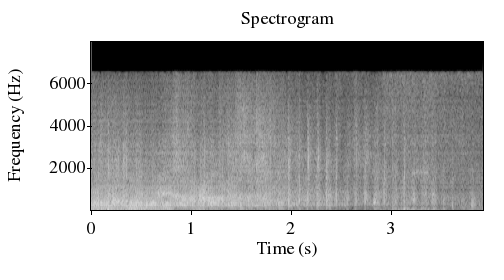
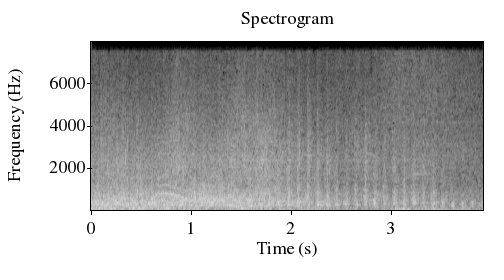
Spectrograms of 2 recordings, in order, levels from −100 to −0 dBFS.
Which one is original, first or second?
second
